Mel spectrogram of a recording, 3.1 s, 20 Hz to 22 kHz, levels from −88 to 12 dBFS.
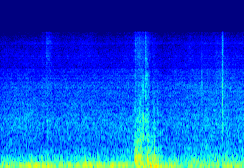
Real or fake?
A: fake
